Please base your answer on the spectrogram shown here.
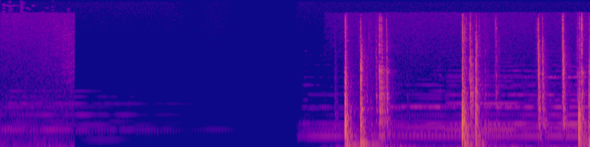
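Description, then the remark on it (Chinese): A small wooden rocking chair cracks and collapses as a little girl rocks on it: after a brief hush, a series of sharp, hollow clattering thunks and crunches ring out in quick bursts, with a resonant woody tone lingering between hits. “小女孩高兴的摇啊摇，就这样，哐，椅子坏掉了。”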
